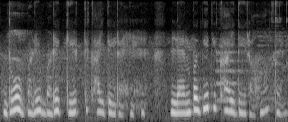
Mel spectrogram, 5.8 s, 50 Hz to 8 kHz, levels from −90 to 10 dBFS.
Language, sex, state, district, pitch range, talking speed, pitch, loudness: Hindi, female, Chhattisgarh, Korba, 205-245 Hz, 135 wpm, 215 Hz, -18 LUFS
